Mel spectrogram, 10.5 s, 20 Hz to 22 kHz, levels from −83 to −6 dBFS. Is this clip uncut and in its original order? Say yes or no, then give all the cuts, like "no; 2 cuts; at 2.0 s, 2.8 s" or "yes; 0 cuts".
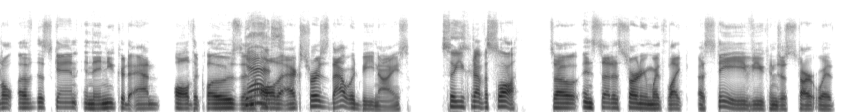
yes; 0 cuts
